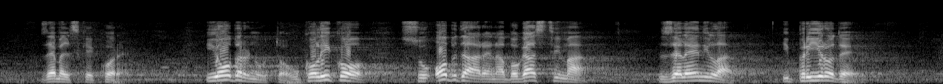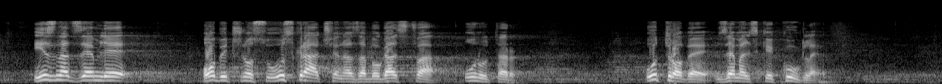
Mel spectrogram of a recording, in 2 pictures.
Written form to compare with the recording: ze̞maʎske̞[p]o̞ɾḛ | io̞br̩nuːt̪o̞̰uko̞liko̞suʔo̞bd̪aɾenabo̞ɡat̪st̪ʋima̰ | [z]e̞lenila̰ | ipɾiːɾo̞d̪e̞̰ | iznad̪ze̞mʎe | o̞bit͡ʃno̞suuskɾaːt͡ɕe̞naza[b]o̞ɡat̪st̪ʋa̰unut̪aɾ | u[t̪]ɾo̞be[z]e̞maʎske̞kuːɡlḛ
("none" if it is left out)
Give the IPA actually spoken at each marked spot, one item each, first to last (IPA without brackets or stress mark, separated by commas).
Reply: k, z, b, t̪, z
